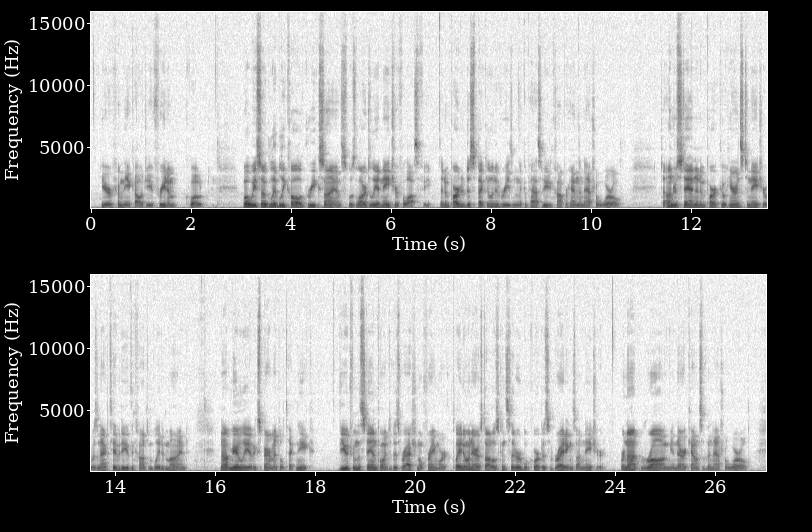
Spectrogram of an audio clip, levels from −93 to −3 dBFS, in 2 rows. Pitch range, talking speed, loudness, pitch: 80-110 Hz, 170 wpm, -35 LUFS, 95 Hz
